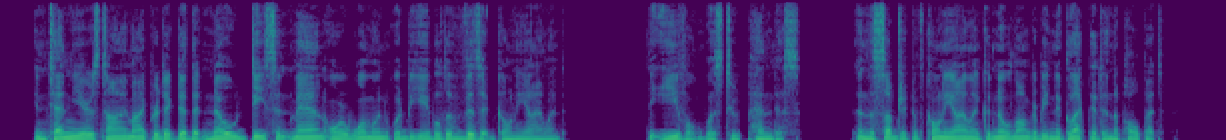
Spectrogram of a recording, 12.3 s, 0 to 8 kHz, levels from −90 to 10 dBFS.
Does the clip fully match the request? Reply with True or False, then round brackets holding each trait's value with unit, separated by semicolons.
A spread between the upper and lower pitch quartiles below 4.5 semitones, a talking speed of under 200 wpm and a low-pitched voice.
True (3.3 semitones; 180 wpm; 115 Hz)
